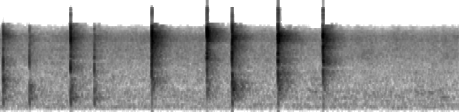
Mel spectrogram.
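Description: A series of about nine sharp clicks, spaced unevenly over the first three and a half seconds, then stopping.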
